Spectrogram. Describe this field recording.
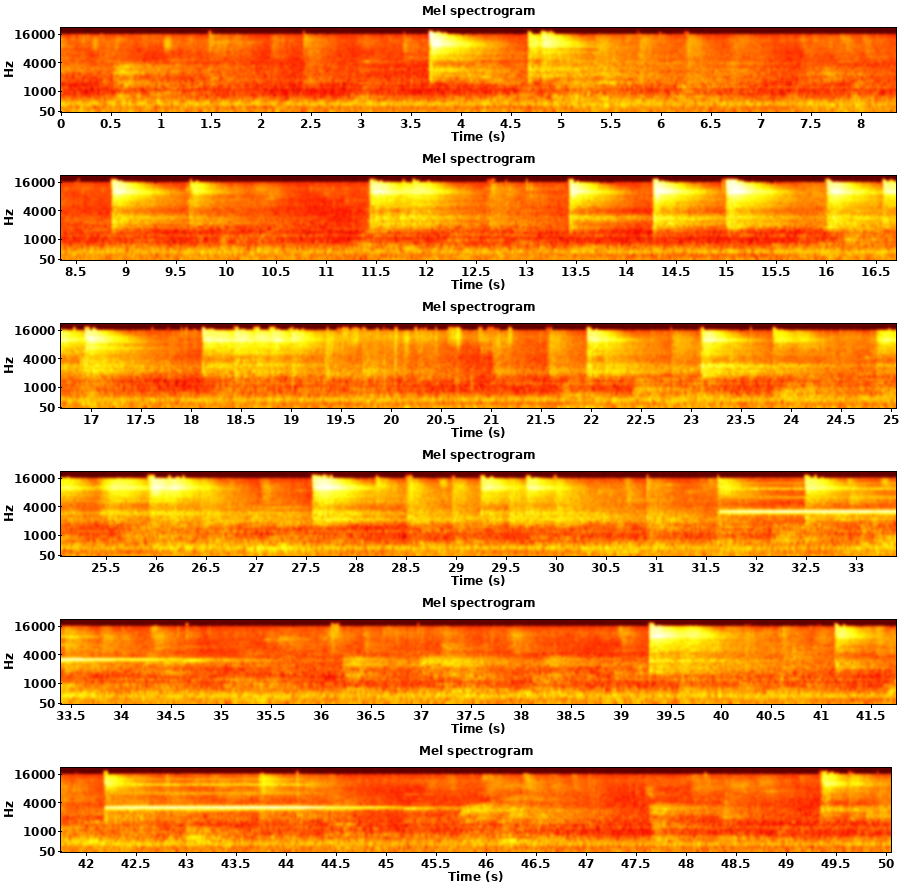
In the last day of fencing course, the use of contact alarms are introduced. Therefore you can hear several bouts going on simultaneously. Appears to build in intensity of combat/competition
